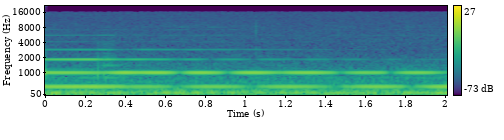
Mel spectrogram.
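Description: A singing bowl rings in one long, steady tone, its clear mid-pitched hum layered with bright shimmering overtones that hold without fading, over a soft low rumble. No one speaks.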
